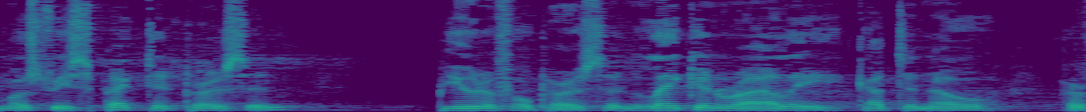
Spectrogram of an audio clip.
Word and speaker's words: Laken: And then he pronounced her name wrong. Remember he called her Lincoln. Remember that? In Congress, he called her Lincoln.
